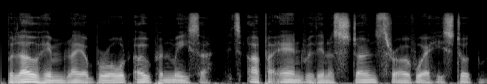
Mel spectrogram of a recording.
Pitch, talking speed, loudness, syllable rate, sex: 95 Hz, 220 wpm, -18 LUFS, 5.6 syllables/s, male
